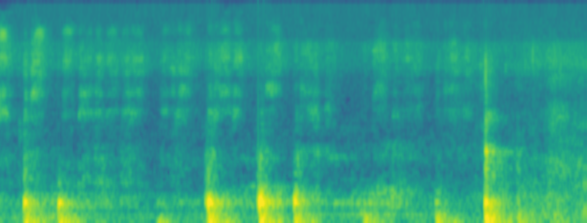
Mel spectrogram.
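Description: Chalk or marker tapping and scratching on a board during a history lecture, about a dozen short, close strokes in an irregular rhythm with quiet pauses between them, no talking.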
